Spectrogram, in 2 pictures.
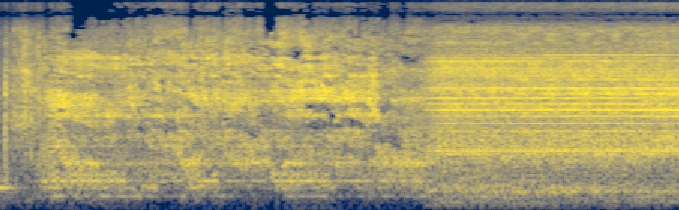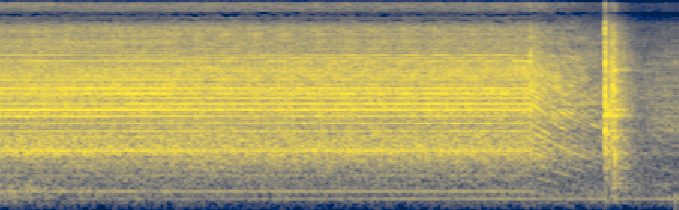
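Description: Power tool cutting a piece of PVC pipe for a homemade push pole: a loud, steady high-pitched whine starting a few seconds in after some handling noise, running about seven seconds, then winding down with a clunk.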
